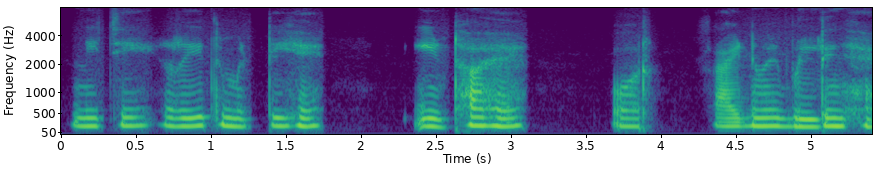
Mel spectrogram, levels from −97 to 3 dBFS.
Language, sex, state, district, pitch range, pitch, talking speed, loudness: Hindi, female, Rajasthan, Nagaur, 190-200 Hz, 195 Hz, 120 wpm, -21 LUFS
